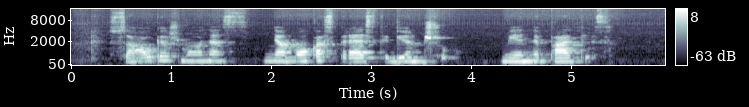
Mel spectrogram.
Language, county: Lithuanian, Marijampolė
